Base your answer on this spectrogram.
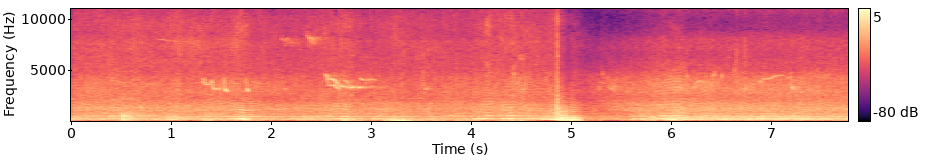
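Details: Steady honey bee buzz at the hive entrance, sunny February day, GoPro Hero 7 Black close to the hive; overlapping wingbeat drones with brief bird chirps early on and a sharp click near five seconds as a bee lands on the camera.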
